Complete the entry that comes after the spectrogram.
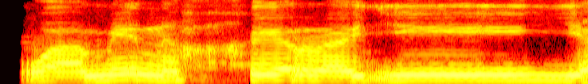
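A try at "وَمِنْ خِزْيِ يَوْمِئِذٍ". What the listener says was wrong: Bukan hir, tapi itu ada titiknya jadi zai ya. Hizyi.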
